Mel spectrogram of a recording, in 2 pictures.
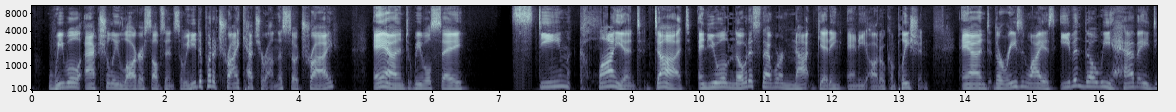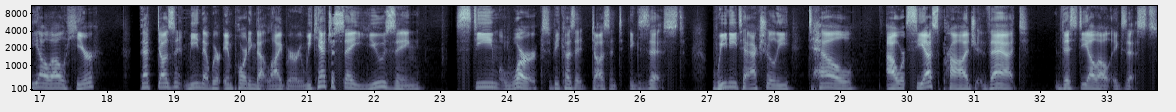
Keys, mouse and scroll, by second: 1.6-2.3 typing, 3.5 Down, 3.6 Down, 3.9 Tab, 7.0-9.6 typing, 15.7 click, 21.4-25.1 typing.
